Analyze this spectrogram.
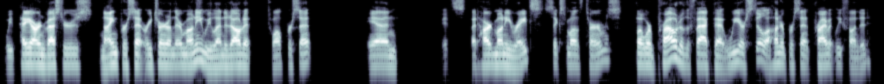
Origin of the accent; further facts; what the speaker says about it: Wisconsin, United States; I'm from Wisconsin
